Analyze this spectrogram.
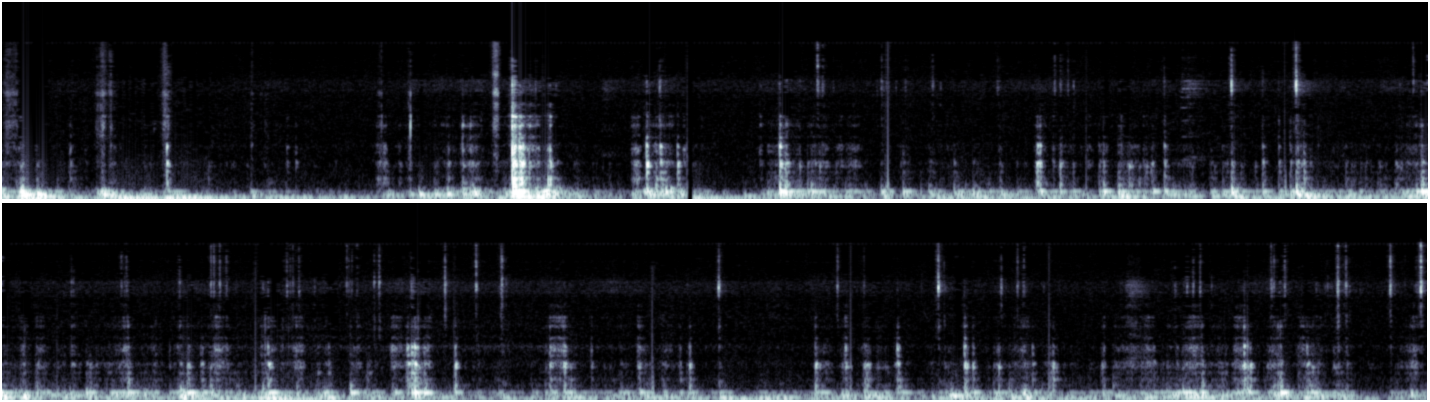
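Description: Hand-work noises in a car's engine bay: irregular clicks, knocks and rattles of hoses and parts being handled, with a louder knock about five seconds in.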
